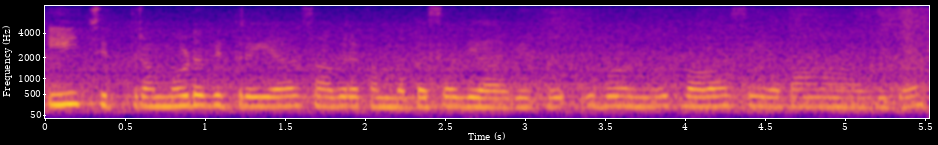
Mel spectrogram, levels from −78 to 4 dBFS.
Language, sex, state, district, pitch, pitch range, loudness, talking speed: Kannada, female, Karnataka, Dakshina Kannada, 215 Hz, 205-225 Hz, -16 LUFS, 130 wpm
